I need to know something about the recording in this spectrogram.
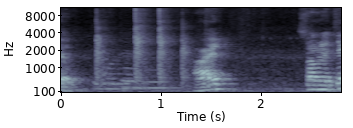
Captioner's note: voiceover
